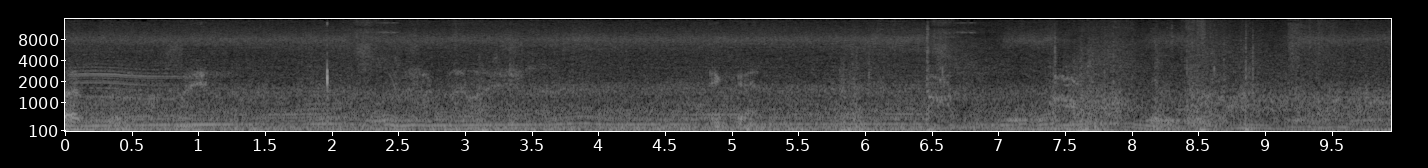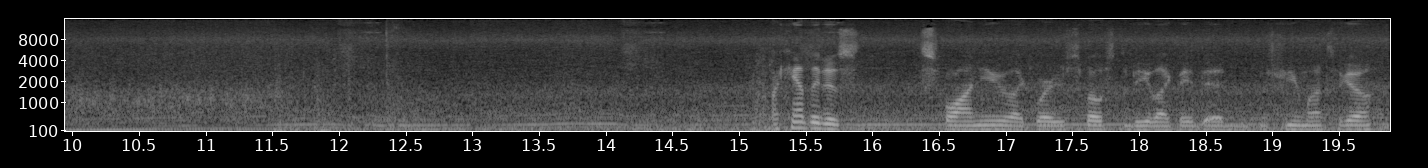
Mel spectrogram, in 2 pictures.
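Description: A car engine hums steadily, rising and falling in pitch as it drives.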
